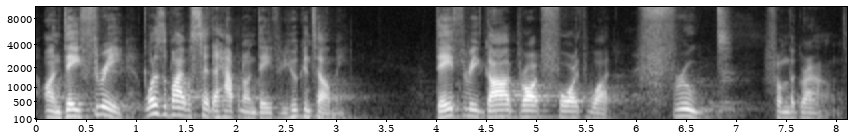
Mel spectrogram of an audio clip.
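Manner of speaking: usual speaking voice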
